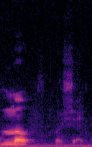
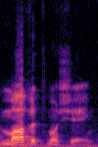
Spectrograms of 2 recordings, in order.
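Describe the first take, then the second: First: The first word has one syllable. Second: The first word has two syllables. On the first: The speaker calls it right. "but Moth Moshe" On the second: The speaker calls it wrong. "not Mavet Moshe"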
